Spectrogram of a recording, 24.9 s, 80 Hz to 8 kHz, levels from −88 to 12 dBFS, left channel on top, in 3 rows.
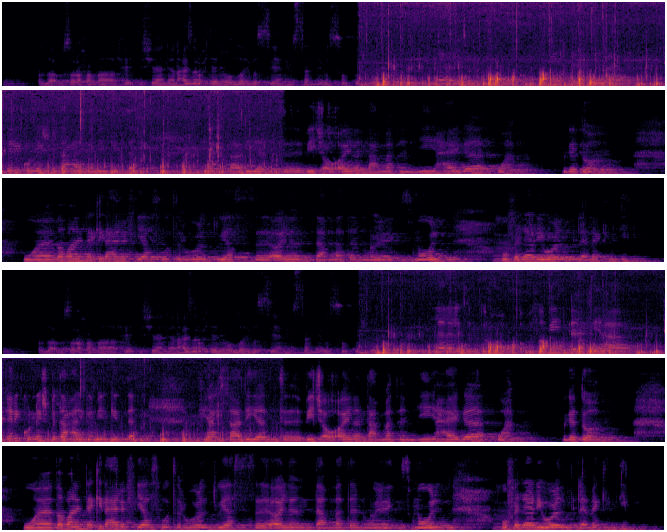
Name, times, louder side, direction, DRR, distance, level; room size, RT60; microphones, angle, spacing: voice 1, 0.4-4.8 10.6-10.9 15.6-15.9 21.2-21.6 22.7-23.1, left 1 dB, 15° left, 6 dB, 2.9 m, -51 dB
sound 1, 4.4-11.8, left 3 dB, 35° left, 1.5 m, -36 dB
voice 2, 5.3-8.0 8.3-14.8 15.3-15.9 16.2-24.4, right 2 dB, 55° right, 6 dB, 3.9 m, -41 dB
30.0 x 28.5 x 6.6 m, 0.83 s
head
